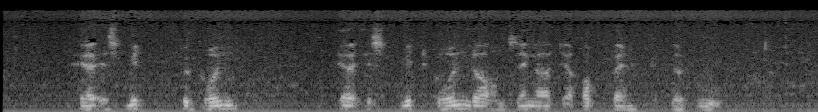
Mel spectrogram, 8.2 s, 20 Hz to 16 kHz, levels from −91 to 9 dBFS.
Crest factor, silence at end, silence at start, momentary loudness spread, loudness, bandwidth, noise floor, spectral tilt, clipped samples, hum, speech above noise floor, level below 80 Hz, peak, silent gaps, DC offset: 20 dB; 0 s; 0.05 s; 21 LU; -24 LUFS; 11.5 kHz; -45 dBFS; -6 dB/octave; under 0.1%; none; 23 dB; -46 dBFS; -6 dBFS; none; under 0.1%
